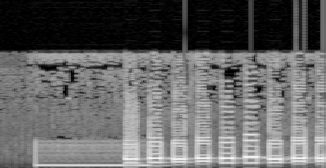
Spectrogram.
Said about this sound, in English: And we used to access the internet through this thing called a dial-up connection. Those of you old enough, remember that? We would dial up. We would you know, pick up the phone and dial.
